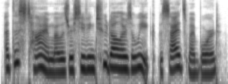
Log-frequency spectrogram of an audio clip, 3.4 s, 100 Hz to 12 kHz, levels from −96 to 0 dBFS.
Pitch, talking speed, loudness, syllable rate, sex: 230 Hz, 225 wpm, -16 LUFS, 5.8 syllables/s, female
